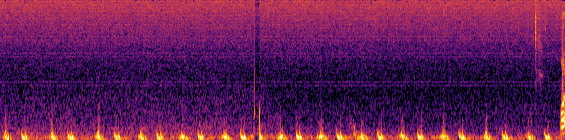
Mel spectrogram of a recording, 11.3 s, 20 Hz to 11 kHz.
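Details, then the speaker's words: Opening snap of mitral stenosis at about 73/min, heard with the diaphragm just inside the apical impulse with the patient in left lateral decubitus, with a faint presystolic murmur before S1. "so as the left ventricle relaxes pressure falls the mitral valve is thrust open and then it ceases its excursion"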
